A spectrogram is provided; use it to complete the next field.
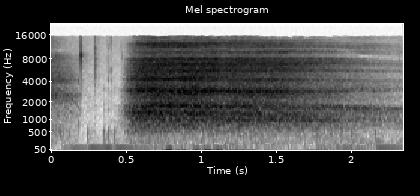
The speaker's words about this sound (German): dann atme tief ein, tief aus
